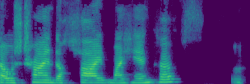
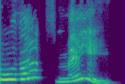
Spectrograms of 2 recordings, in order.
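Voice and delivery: high, drawn-out puzzled reply; retold surprised realization; 14 semitones higher, 3 dB louder, slower than usual. Woman finding her own name on sheriff's list, acted-out surprise. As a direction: replay the surprise, stretched and high.

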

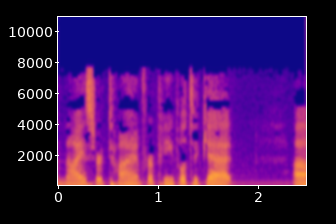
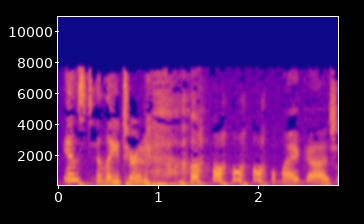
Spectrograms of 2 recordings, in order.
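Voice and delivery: laughing; 7 semitones higher, slower than usual. Real, not acted. Laughs while reading letter.

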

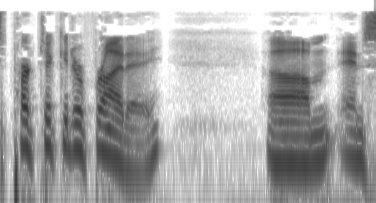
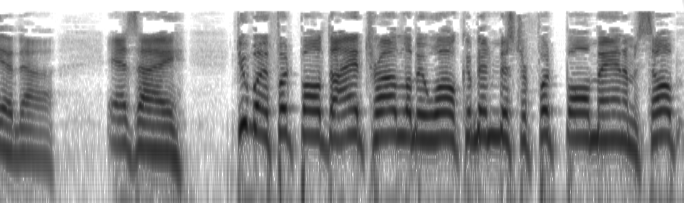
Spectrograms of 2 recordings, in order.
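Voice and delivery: radio announcer voice; 4 semitones higher, 5 dB louder than usual. Acted. Show intro announcer read.

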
